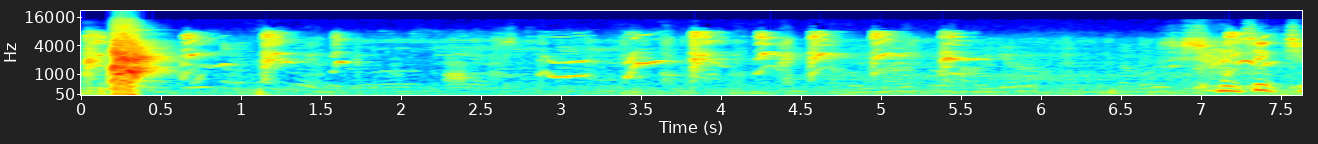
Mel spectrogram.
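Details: Pet dog crying in response to another dog crying: a series of short, high, rising whines repeated roughly every half second, each with a clear bent pitch line, opening with a loud knock and ending in muffled voices.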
